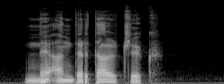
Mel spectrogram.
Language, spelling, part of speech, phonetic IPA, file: Polish, neandertalczyk, noun, [ˌnɛãndɛrˈtalt͡ʃɨk], Pl-neandertalczyk.ogg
